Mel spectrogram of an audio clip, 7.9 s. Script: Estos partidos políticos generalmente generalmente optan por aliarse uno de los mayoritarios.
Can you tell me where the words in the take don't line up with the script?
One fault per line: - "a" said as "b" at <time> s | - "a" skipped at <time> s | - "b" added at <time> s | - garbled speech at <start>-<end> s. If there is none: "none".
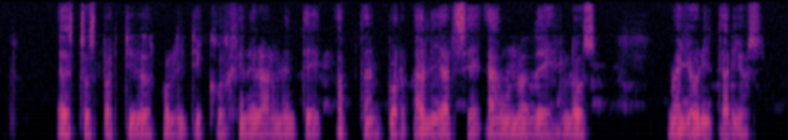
- "generalmente" skipped at 3.2 s
- "a" added at 4.9 s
